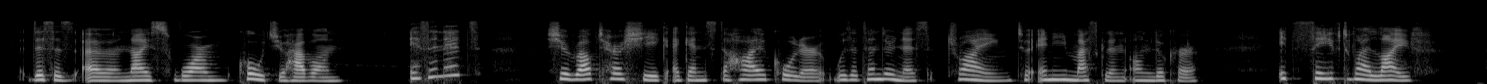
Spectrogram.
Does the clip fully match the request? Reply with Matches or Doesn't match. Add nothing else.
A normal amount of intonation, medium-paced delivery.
Doesn't match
